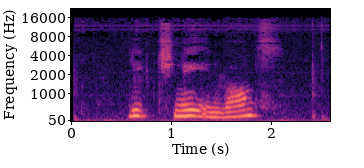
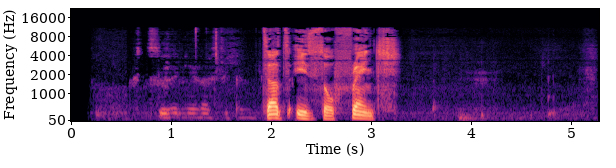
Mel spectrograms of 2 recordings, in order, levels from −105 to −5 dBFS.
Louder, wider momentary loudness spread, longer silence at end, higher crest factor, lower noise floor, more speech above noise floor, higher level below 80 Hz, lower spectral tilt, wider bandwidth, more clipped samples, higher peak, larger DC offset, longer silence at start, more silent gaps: second, -32 LUFS vs -21 LUFS; second, 16 LU vs 23 LU; second, 0.15 s vs 2.05 s; second, 16 dB vs 24 dB; second, -59 dBFS vs -68 dBFS; second, 28 dB vs 45 dB; first, -60 dBFS vs -68 dBFS; first, -6.5 dB/octave vs -4.5 dB/octave; first, 15.5 kHz vs 11.5 kHz; neither; second, -18 dBFS vs -2 dBFS; neither; second, 0.05 s vs 0.9 s; neither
